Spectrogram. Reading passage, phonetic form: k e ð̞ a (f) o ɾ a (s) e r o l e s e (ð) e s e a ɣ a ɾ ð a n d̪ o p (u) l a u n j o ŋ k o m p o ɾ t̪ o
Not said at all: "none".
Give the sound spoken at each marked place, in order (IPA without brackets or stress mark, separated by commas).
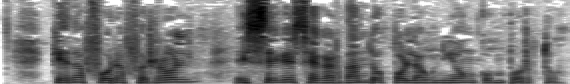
f, f, ɣ, o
